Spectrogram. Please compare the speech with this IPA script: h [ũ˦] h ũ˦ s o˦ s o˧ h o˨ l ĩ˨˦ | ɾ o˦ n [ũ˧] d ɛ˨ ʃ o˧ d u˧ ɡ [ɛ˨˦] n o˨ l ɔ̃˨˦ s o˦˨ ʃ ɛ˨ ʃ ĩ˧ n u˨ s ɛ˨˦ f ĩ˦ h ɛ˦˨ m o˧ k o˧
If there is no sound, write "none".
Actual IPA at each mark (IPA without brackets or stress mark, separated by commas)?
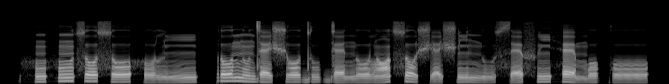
ũ˧, ũ˧, ɛ˨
